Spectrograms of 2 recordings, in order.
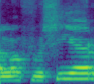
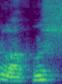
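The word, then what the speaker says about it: Lavoisier: Ini ada yang baca Lusier, Lafus ya terserah misalkan nama orang Prancis ya. Yang penting tulisannya adalah ini gitu ya. Kalau e kalau saya sendiri bacanya karena biar lebih mudah lafar ya gitu ya sesuai dengan tulisannya ya. Tapi katanya seharusnya kalau dalam bahasa Prancis lafus kalau bacanya ya.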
